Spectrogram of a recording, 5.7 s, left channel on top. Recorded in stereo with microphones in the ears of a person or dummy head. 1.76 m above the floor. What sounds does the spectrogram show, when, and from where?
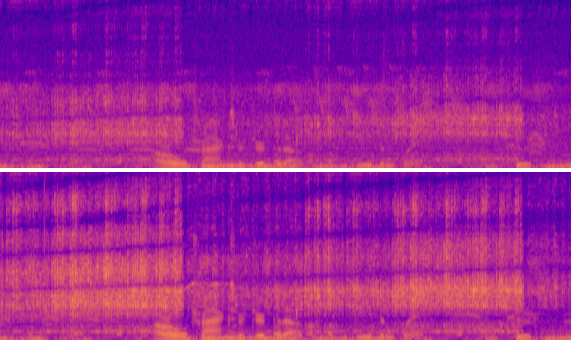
0.0 s a lawn mower: 35° right (ahead or behind); by 5.7 s 30° right (ahead or behind)
1.5 s a man speaking: 25° right (ahead or behind)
